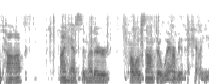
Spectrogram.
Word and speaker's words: Palo Santo: Santo Palo, whatever the hell it's called. Palo Santo. I always get it backwards.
